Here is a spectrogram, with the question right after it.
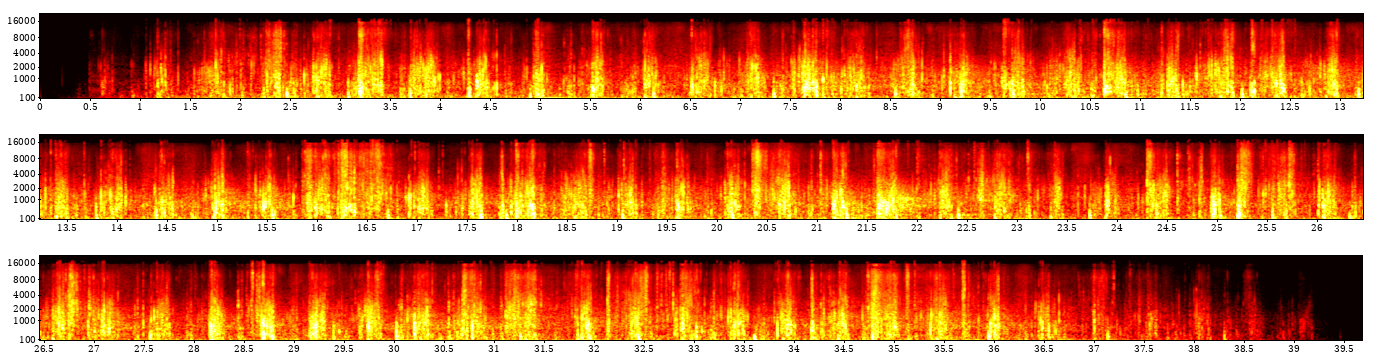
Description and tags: Footsteps on the gravel in the tunnel
Tunel, Walking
